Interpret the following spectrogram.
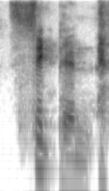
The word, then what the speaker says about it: SGPN: How would you pronounce our code, Gumby? SIGPIN.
